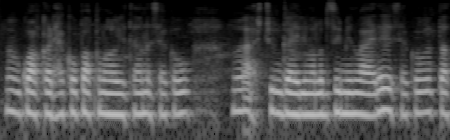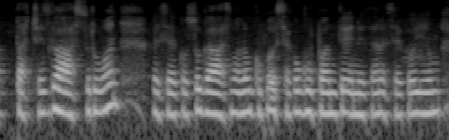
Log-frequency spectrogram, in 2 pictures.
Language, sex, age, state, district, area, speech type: Kashmiri, female, 18-30, Jammu and Kashmir, Kulgam, rural, spontaneous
